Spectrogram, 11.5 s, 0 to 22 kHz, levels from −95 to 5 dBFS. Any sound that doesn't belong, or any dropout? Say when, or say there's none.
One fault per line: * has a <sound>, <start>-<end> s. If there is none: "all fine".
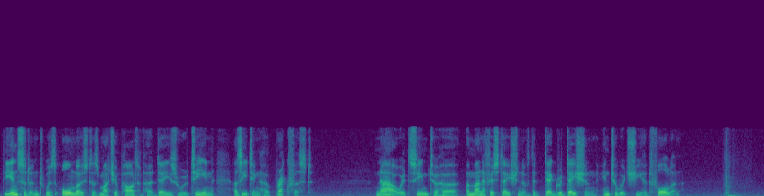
* has a whoosh, 10.8-11.3 s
